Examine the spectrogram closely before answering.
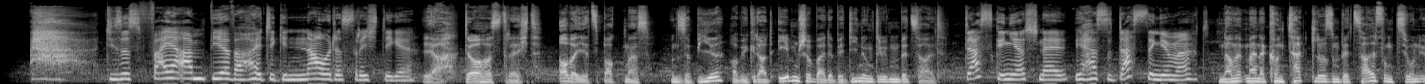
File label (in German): Werbung Sparkasse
